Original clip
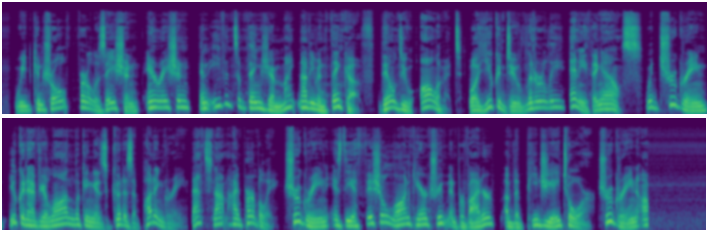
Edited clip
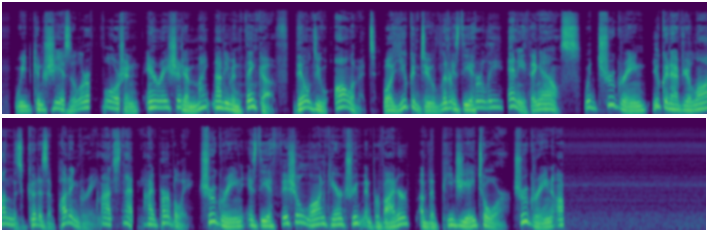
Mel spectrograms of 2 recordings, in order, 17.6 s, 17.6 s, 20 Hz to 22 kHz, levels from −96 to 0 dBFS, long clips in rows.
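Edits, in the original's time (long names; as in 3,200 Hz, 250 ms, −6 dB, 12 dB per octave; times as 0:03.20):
0:00.57–0:01.52: reverse
0:02.25–0:03.32: remove
0:09.75–0:10.04: remove
0:11.06–0:11.65: reverse
0:12.97–0:13.27: duplicate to 0:06.70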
